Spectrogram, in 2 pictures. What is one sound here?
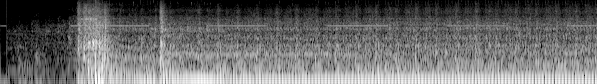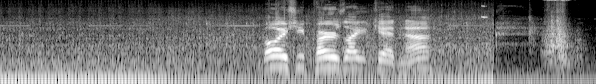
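A diesel truck engine idles with a deep steady rumble.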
